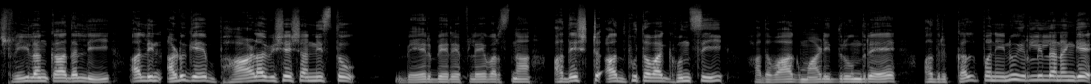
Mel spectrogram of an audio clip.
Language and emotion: Kannada, surprised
